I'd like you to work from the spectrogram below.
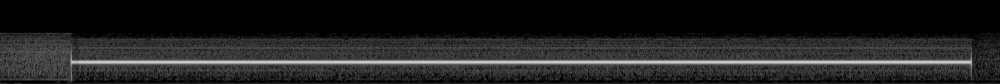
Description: Emergency Alert System (SAME) tones (the 1050 Hz attention tone). It is heard from 0.7 to 9.8 s.
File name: eas / KSDZKDJL / KSDZKDJL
